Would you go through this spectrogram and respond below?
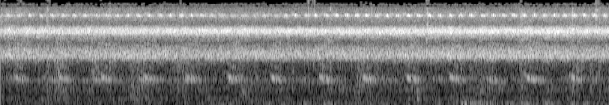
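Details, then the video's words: Continuous shrill cricket trilling fills the night, even and unwavering, over a quieter short note repeated steadily around twice per second. "Cricket sound"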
